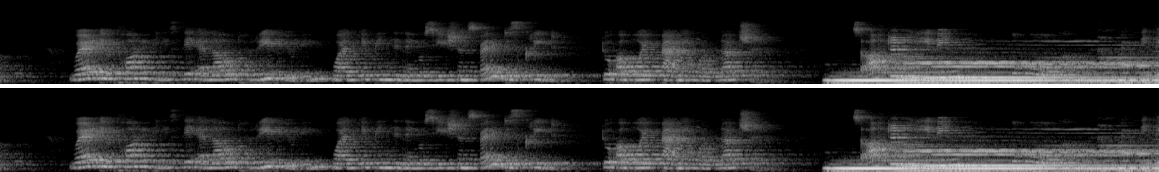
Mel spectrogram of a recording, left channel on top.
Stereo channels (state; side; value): identical; both; correlation 1.00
